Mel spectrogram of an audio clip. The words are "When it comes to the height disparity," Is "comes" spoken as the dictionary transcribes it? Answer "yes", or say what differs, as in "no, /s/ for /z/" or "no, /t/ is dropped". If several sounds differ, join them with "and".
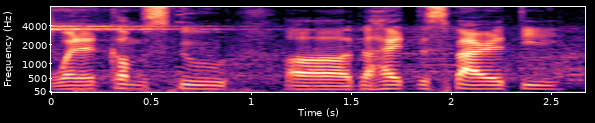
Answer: no, /s/ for /z/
